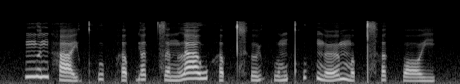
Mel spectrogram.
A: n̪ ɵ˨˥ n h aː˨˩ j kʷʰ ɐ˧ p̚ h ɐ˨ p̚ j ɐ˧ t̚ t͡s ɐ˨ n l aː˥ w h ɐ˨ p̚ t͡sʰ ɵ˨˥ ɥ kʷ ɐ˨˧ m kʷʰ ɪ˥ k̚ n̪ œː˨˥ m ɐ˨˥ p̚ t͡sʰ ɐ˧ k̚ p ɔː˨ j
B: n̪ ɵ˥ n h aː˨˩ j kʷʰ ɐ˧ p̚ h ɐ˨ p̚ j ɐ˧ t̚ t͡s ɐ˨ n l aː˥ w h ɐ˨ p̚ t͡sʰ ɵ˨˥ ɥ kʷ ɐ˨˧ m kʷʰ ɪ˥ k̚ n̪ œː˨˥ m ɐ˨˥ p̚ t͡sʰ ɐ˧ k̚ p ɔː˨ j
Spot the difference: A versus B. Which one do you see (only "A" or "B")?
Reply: B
